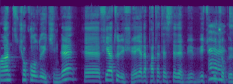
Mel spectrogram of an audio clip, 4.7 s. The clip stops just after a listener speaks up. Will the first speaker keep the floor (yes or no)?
yes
